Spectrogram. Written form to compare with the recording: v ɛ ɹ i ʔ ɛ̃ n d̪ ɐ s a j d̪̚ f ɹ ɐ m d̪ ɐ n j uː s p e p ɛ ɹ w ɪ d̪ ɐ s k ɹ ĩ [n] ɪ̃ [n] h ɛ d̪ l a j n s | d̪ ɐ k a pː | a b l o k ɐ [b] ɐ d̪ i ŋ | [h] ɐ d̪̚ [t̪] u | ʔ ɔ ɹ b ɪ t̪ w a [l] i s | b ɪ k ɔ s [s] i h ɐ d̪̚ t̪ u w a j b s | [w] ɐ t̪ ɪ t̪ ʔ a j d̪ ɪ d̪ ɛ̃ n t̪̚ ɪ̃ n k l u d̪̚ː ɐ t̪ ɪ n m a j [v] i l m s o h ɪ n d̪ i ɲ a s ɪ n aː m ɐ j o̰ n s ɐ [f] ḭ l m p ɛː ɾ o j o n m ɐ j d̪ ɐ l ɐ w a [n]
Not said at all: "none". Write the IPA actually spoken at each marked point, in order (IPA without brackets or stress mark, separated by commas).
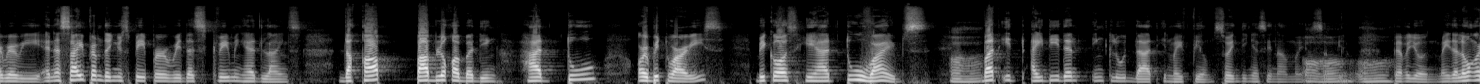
m, ŋ, b, h, t̪, ɹ, h, b, f, f, ŋ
